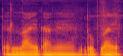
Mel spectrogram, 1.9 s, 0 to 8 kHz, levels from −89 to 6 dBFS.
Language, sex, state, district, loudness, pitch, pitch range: Chakma, female, Tripura, West Tripura, -16 LUFS, 95 Hz, 95-100 Hz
